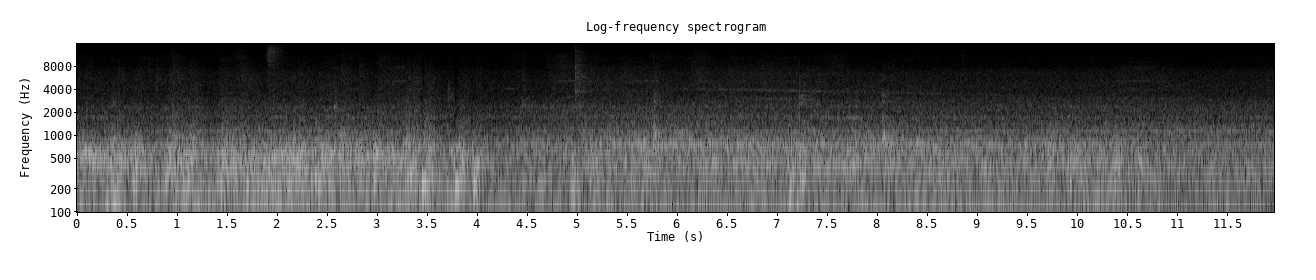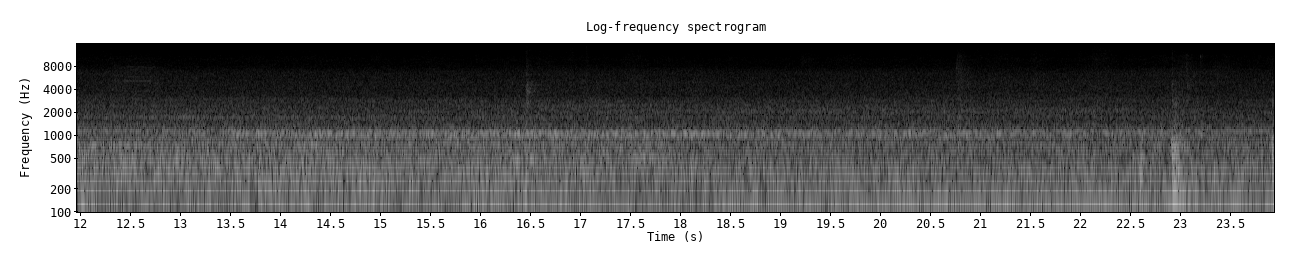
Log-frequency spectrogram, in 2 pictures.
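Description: Tobu Noda Line commuter train running between stations, heard from inside the passenger car: a steady rumble of wheels on rail and car noise, with a thin steady tone that comes through more clearly about halfway in.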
